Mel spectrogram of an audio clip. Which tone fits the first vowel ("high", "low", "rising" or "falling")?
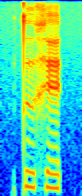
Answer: low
